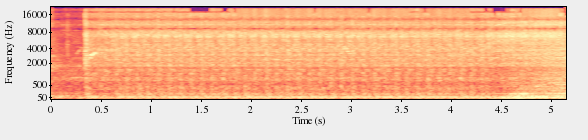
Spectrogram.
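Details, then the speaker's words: 2014 Hyundai Santa Fe with a cranks-no-start fault traced to the relay built into the EMS box: after the fix, a brief crank catches quickly into a steady, even low idle with no misses or knocks. A normal start. "okay started it's running now so I switch it off and I'll put everything back together"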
